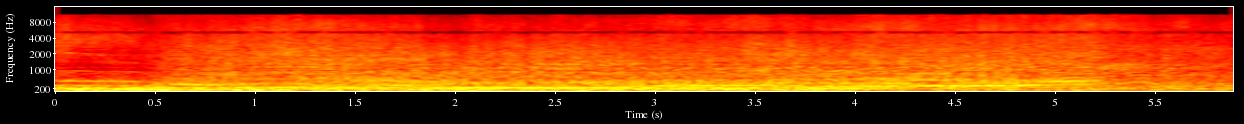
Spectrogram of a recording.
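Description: NASCAR stock cars' V8 engines running at part throttle under caution, a steady engine note whose pitch climbs about four seconds in and then eases off.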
